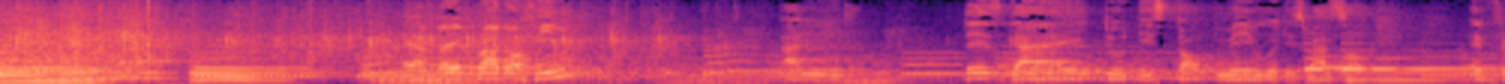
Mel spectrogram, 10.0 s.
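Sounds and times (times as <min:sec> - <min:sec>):
crowd clapping: 0:00.0 - 0:06.2
keyboard or organ chords: 0:00.0 - 0:10.0
speech: 0:02.8 - 0:04.0, 0:05.3 - 0:05.8, 0:06.4 - 0:10.0.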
